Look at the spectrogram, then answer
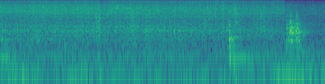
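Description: Melting cheese sizzles steadily in a hot frying pan while a torta is being built, a continuous bright crackling hiss with a few soft clicks of a utensil, close and even throughout, no voices.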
